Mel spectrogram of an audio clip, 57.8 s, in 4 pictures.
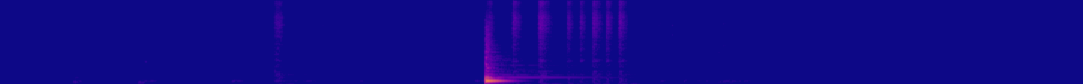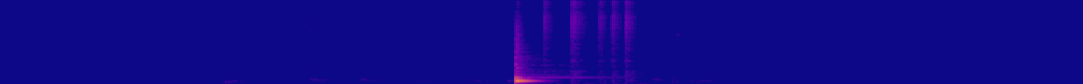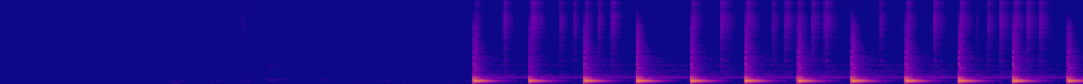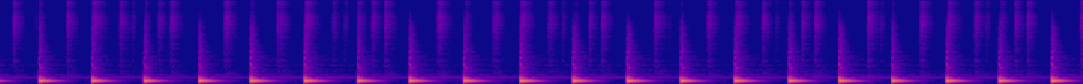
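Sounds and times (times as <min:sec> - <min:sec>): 
kick drum: 0:35.2 - 0:57.7.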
